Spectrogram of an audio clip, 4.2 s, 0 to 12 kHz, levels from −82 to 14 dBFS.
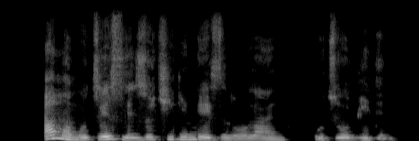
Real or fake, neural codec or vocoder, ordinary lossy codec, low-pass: fake; codec, 44.1 kHz, 7.8 kbps, Pupu-Codec; none; 10.8 kHz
